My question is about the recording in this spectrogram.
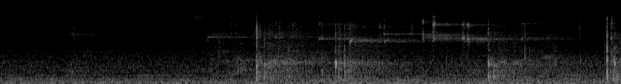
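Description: Tennis rally on an indoor hard court: the ball cracks off the rackets and bounces, four sharp pops spaced about a second apart starting a couple of seconds in, with short high squeaks of shoes on the court between them.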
